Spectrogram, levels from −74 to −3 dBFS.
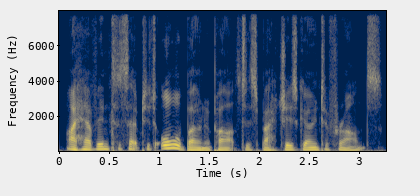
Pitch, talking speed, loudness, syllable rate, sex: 110 Hz, 165 wpm, -19 LUFS, 5.8 syllables/s, male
